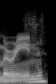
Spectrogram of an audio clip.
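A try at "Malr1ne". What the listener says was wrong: I mean, it does, but there's an L. You know what I mean? The L.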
